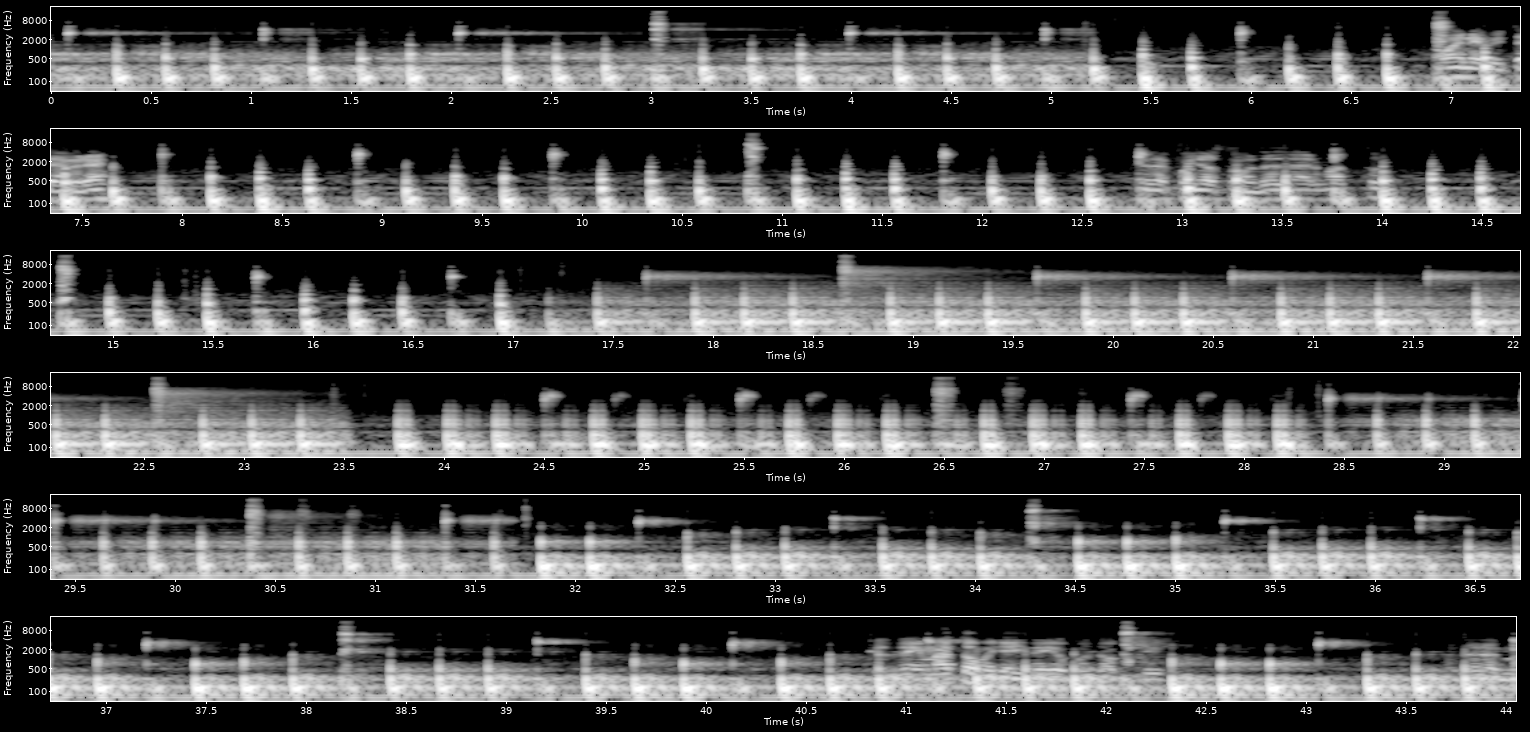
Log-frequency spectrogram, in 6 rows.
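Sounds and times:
electronic drum-machine pattern: 0:00.0 - 0:44.0.

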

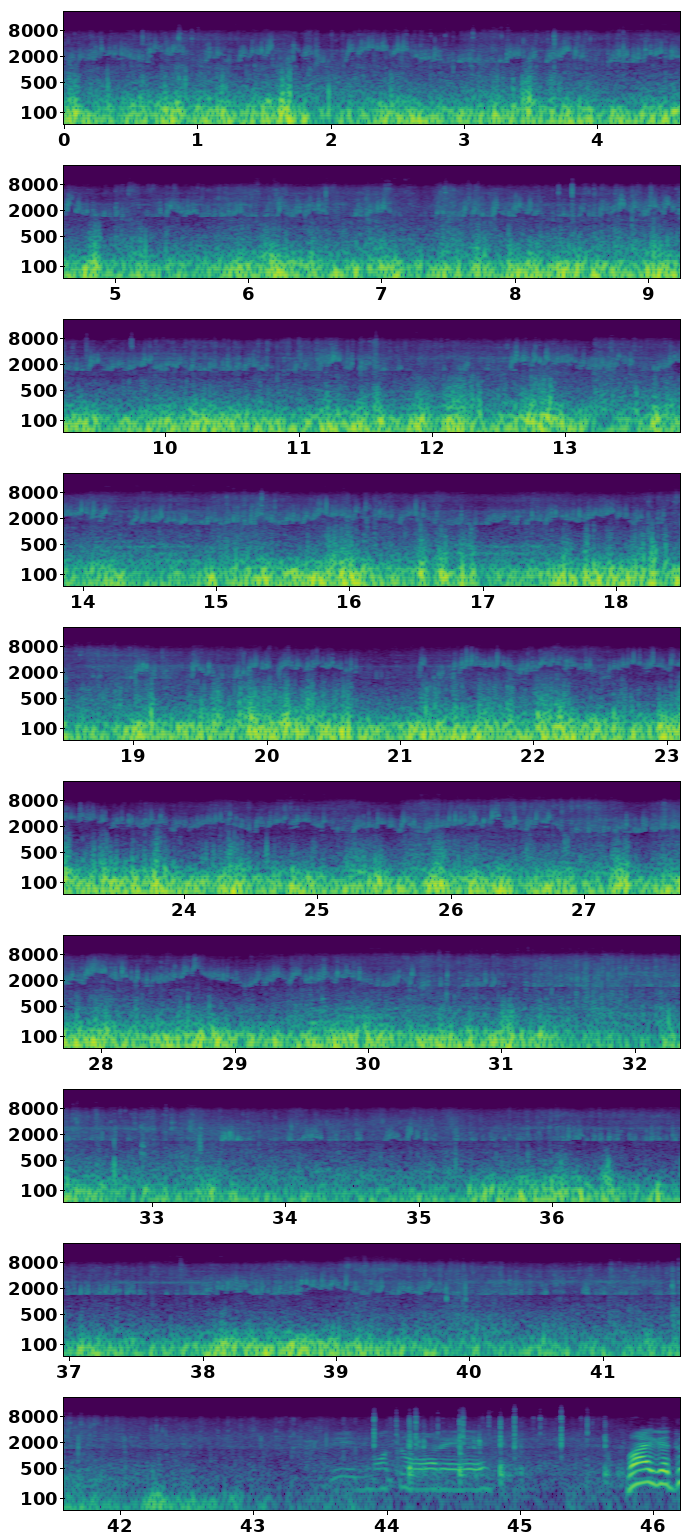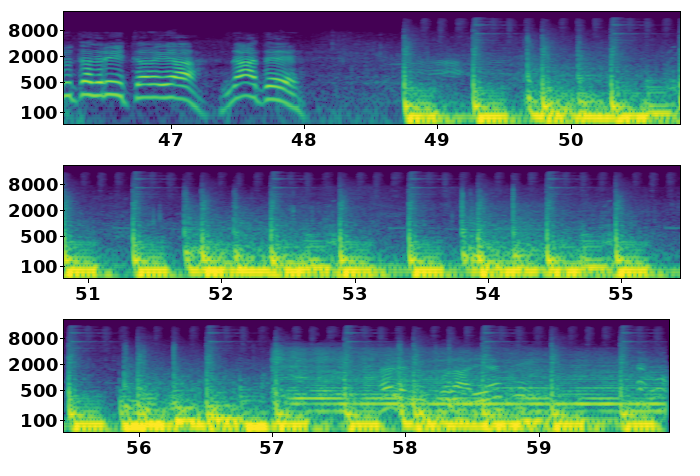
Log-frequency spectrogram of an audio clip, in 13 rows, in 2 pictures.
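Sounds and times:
wind buffeting microphone: 0:00.0 - 0:46.0
bike tyres on gravel: 0:00.0 - 0:59.9.

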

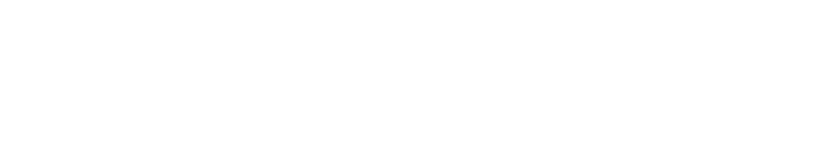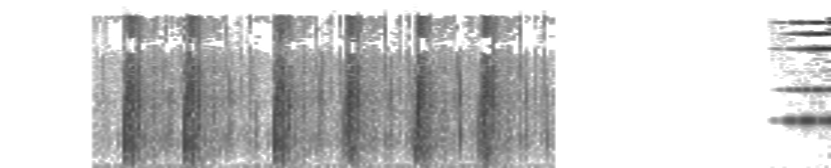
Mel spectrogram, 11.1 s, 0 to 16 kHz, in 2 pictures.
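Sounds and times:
footsteps: 0:06.2 - 0:09.2.

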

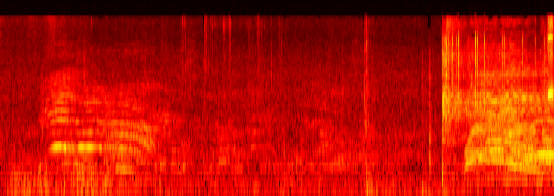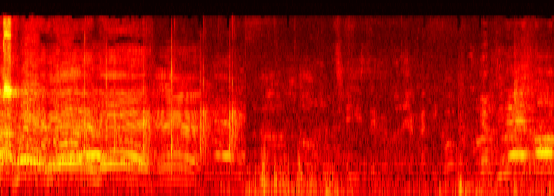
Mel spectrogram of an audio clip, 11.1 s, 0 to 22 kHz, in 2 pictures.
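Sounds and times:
players shouting: 0:04.6 - 0:07.7, 0:10.4 - 0:11.0.

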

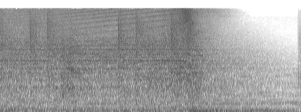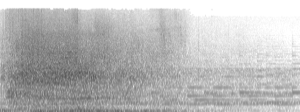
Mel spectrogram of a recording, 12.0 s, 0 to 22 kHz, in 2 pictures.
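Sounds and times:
loud rushing roar: 0:06.0 - 0:09.9.

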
